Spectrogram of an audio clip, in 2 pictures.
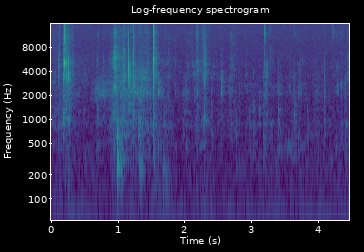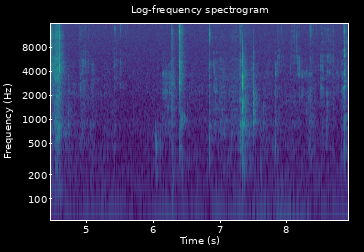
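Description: Close-miked biting and chewing of a hot honey chicken sandwich with crispy chicken strips: a bite about a second in, then chewing with short, irregular clicks and crunches.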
